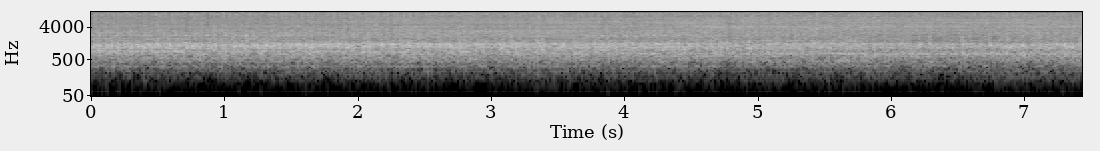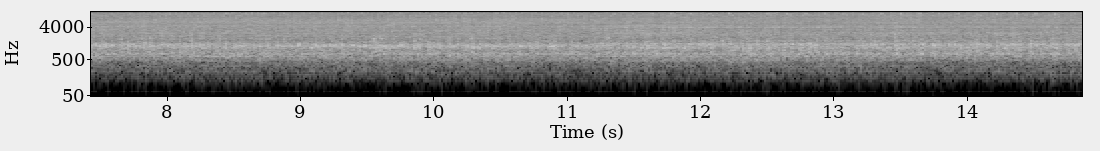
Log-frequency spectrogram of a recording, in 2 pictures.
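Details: Eaton M90 supercharger at steady idle: a fast, dense metallic rattle, constant throughout; owner suspects the coupler or a bad rotor pack, plans an oil change before a follow-up recording.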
